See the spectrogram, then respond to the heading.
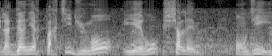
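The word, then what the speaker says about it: ירושלים: Shalem qui est les la dernière partie du mot Yérou Shalem. On dit Yeroualaim. Bon, je vais pas vous faire un cours en hébreu mais ça se prononce Youaïim mais en dans l'écriture il est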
